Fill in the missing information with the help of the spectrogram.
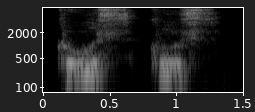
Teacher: And with the Y there, there's a rounding of the lips, and try to pronounce the letter I, modern English I, but by rounding your lips.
